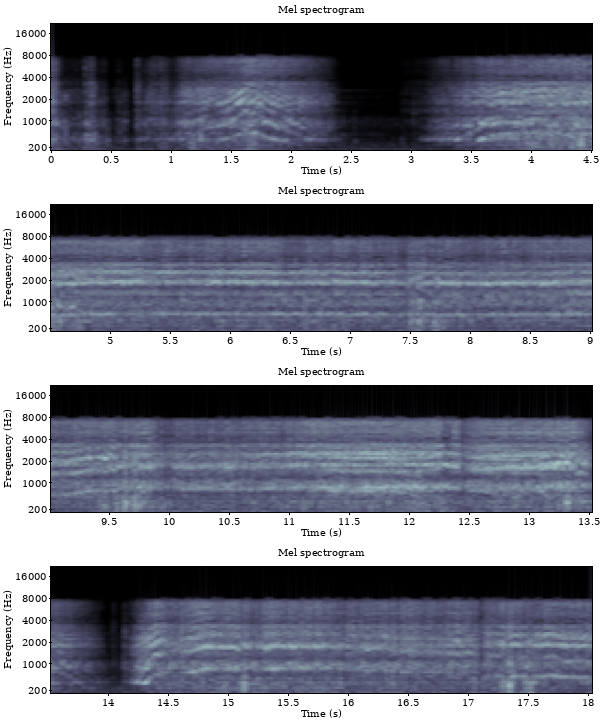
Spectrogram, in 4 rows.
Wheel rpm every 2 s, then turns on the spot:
40, 30, 160, 170, 180, 210, 160, 180, 190.
none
